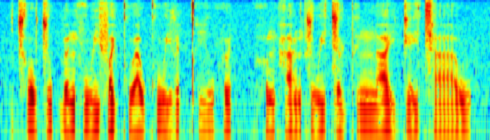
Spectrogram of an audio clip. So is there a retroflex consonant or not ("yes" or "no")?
no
